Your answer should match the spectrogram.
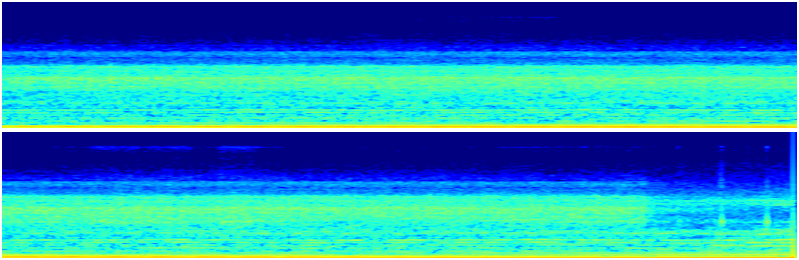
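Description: Dark midtempo electronic music building up: a sustained deep bass drone under a hissing noise layer, swelling steadily louder, with the hiss cutting off just before the end.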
